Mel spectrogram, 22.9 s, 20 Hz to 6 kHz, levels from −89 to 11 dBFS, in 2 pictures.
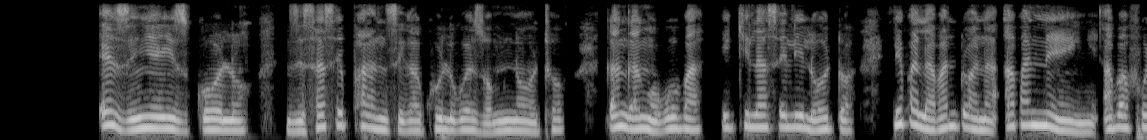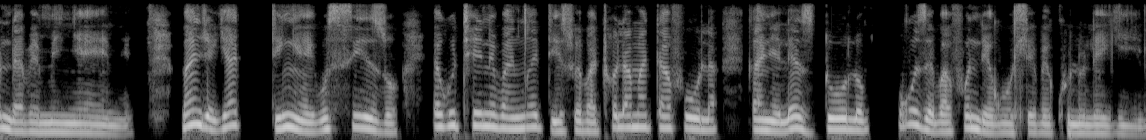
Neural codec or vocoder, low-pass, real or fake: none; 5.4 kHz; real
